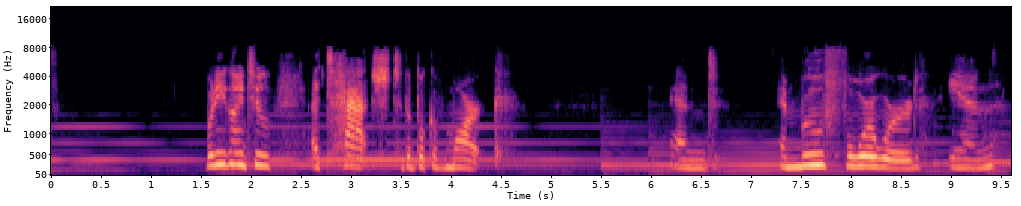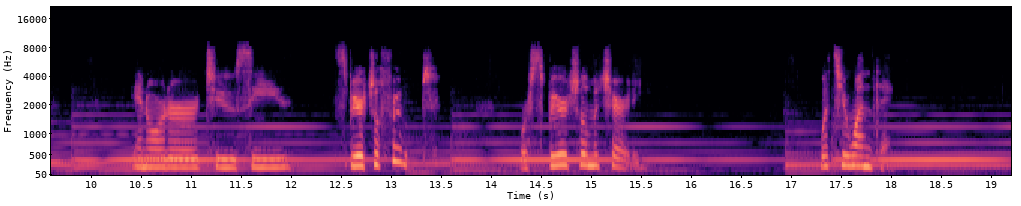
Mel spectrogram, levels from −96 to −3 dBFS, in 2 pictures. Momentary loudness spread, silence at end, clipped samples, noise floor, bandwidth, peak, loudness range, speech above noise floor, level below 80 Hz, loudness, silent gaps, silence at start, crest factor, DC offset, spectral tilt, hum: 24 LU; 0 s; under 0.1%; -54 dBFS; 8.2 kHz; -6 dBFS; 10 LU; 29 dB; -80 dBFS; -26 LUFS; none; 0 s; 22 dB; under 0.1%; -4.5 dB/octave; none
